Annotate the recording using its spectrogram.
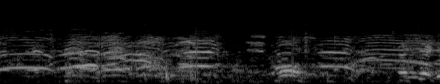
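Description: Raised voices shouting short unclear calls, one after another, across an outdoor lacrosse game.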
